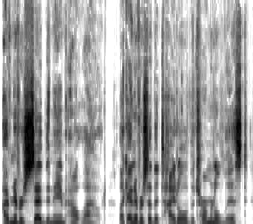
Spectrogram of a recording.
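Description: A man who is an author, chatting casually in an interview and telling relaxed stories with plenty of fillers. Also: mid-range voice, quick pace, dry recording. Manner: relaxed storytelling with frequent fillers.

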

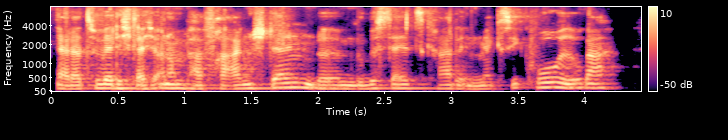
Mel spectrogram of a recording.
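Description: A man's voice: mid-range voice, steady tone, quick pace, warm tone. A man interviewing a guest, asking long, hesitant questions in a casual tone.

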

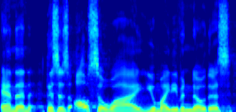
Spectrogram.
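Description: A male pastor delivers a sermon in a relaxed, conversational way, slipping in casual asides and light humor. His voice sits a bit high for a man. The sound carries the long reverb of a church hall. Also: normal speed. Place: church sanctuary.

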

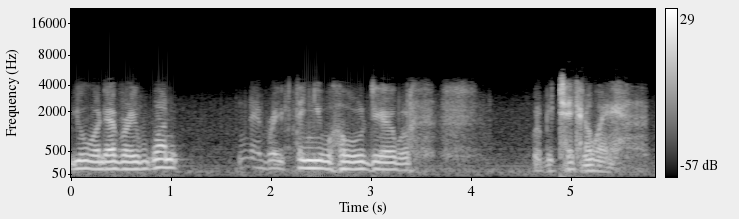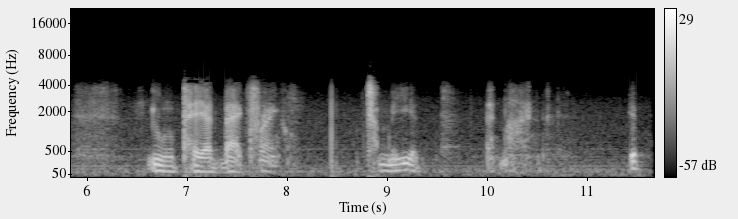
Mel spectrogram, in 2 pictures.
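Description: A man's voice: medium pitch, fairly even intonation, unhurried, creaky, pauses often, slight background noise. A man acting in a 1940s radio drama as an embittered, vengeful prospector, menacing and melodramatic. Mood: dying, vengeful. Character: embittered prospector brother, vengeful, threatening as he dies. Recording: dull, lo-fi old radio recording.

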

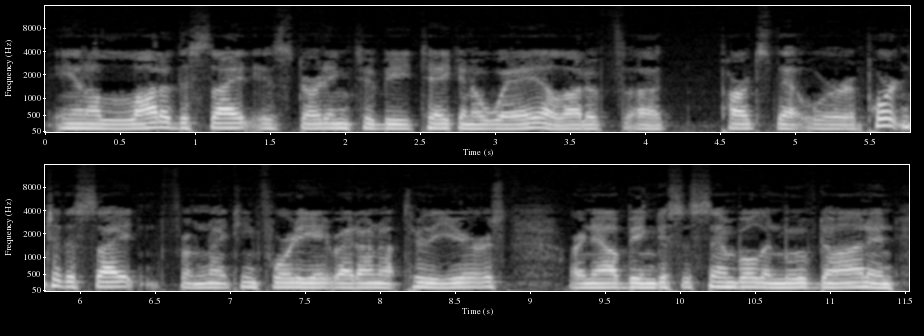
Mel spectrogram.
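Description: A man's voice: mid-range voice, flat delivery, normal speed, mellow. A middle-aged or older man hosting a retro radio talk show, speaking in a chatty, wordy, enthusiastic way with emphatic repetition. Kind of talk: enthusiastic conversational show introduction. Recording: dull, lo-fi sound.

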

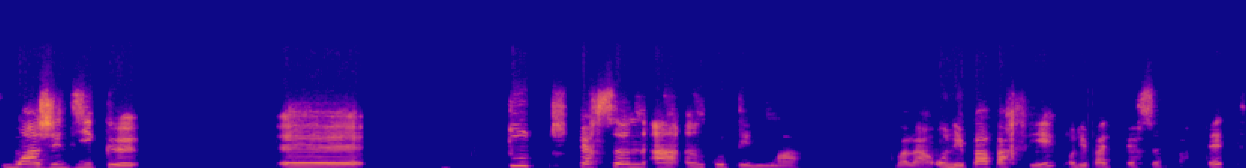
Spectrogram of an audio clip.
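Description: A woman from Senegal with a Senegalese French accent, speaking as a guest and making an earnest, measured appeal for support. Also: medium pitch, dry recording, dull audio. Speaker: guest, project founder.

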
